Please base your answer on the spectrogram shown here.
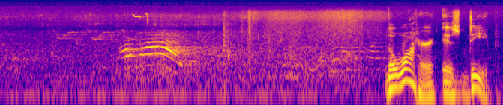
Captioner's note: splash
